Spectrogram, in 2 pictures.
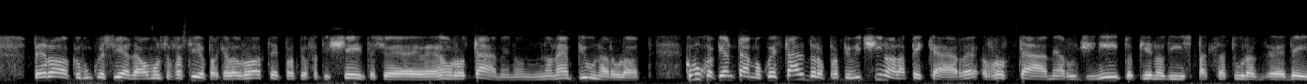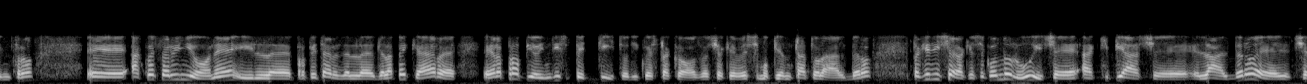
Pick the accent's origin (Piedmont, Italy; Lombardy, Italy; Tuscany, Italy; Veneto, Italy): Lombardy, Italy; Cernusco sul Naviglio; now in Milan, Italy; Io adesso telefono da Milano, sono di Cernusco sul Naviglio.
